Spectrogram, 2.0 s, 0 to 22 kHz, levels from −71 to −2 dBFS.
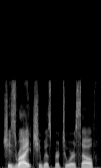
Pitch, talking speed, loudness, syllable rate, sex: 155 Hz, 180 wpm, -19 LUFS, 4.7 syllables/s, female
